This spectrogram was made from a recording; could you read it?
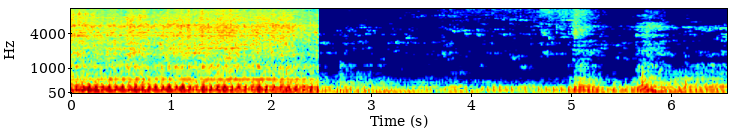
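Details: Suzuki SS-X200 motorcycle that was hard starting and misfiring with a crushed Bendix starter drive, now running again: firm regular single-cylinder beat about four pulses per second settling into steady clean idle.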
